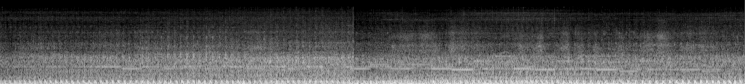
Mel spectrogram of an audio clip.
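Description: Motorcycle engine running steadily at low speed, its firing pulses close to the microphone as the bike rolls slowly.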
